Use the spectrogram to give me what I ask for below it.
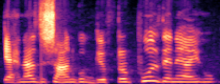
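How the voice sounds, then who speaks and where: A woman voicing an affectionate, teasing grown man, a romantic lead, in a soft, doting manner. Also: high voice, no room sound, close to an everyday voice. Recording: dull dry lo-fi sound.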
